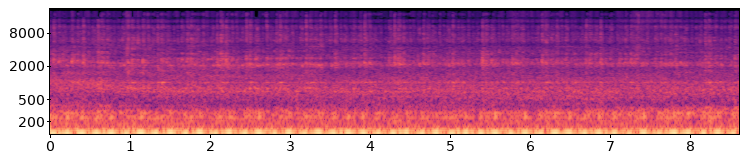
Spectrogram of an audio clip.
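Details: 1968 Mustang coupe, 302 V8 with mild cam, 3-speed manual: deep loping rumble, steady rhythm about three beats a second, no ticks or misses; normal idle.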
